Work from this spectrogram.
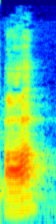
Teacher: खुद देखिए आ तो जब आप में आंख उच्चारण किया तो मुख पूरा क्या है खुला है मतलब वायु के मार्ग में कोई बाधा नहीं है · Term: स्वर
